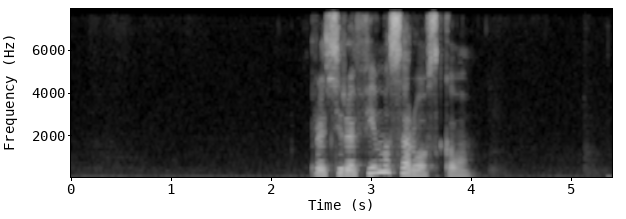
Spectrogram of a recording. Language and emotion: Russian, neutral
